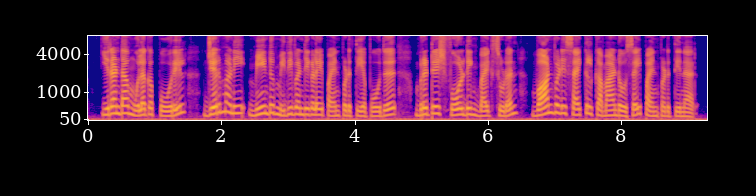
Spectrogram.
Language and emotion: Tamil, neutral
